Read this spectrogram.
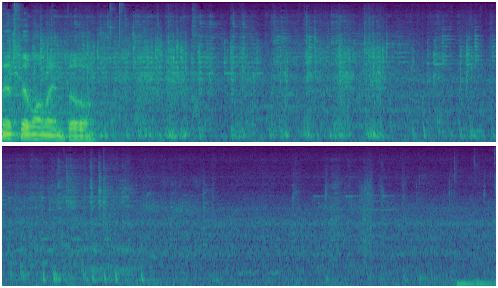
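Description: Swords clash and soldiers fight in a distant battle.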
